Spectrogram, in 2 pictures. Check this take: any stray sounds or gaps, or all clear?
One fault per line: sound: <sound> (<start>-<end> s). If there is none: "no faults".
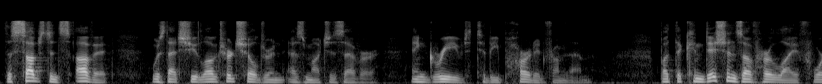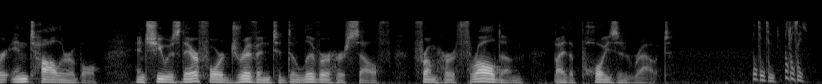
sound: chirp (15.8-16.3 s)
